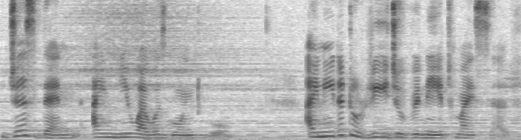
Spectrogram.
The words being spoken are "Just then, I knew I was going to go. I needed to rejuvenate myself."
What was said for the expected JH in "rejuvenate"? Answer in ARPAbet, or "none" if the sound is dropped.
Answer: JH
